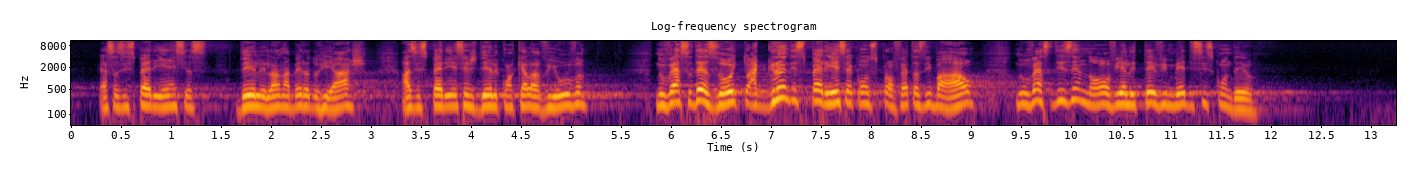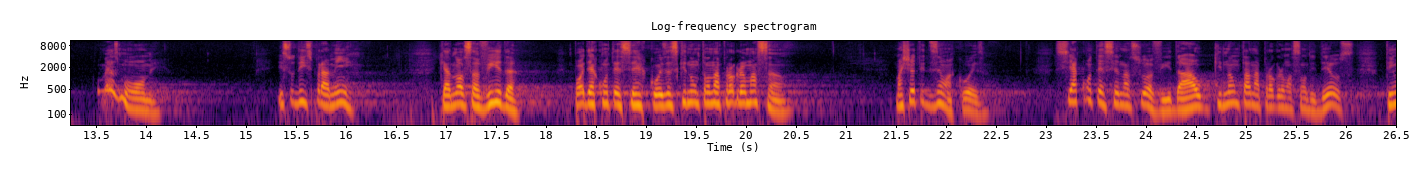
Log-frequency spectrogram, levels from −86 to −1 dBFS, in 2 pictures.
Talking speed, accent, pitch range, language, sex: 165 wpm, Brazilian, 170-205 Hz, Portuguese, male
